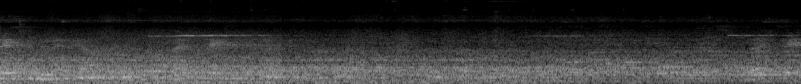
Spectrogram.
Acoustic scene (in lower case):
subway station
